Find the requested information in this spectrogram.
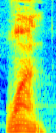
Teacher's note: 这是一个前鼻，很多人喜欢发成后鼻叫 want，那是有问题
